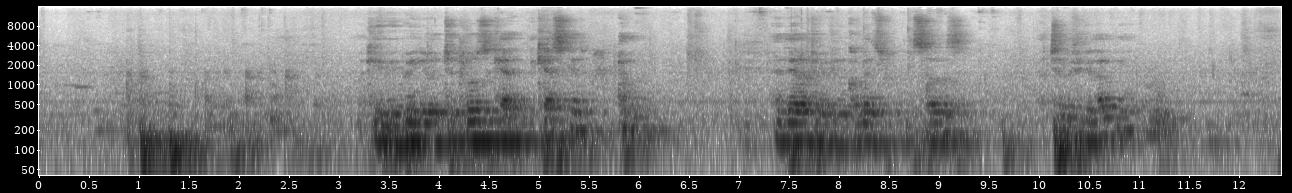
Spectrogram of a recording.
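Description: A man speaks into a microphone in bursts, heard through loudspeakers in an echoing hall.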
